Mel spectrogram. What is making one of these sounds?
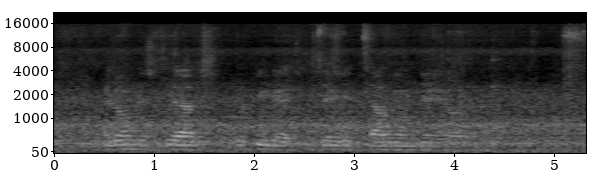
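An elderly man chants slowly.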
